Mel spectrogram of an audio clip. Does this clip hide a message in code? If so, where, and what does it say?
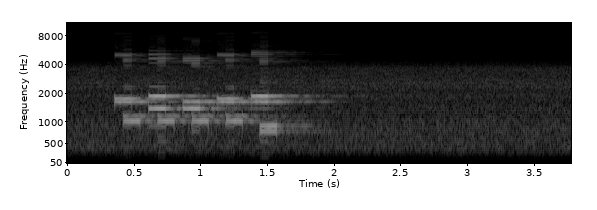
Yes: multi-frequency trunk signalling (R2, with the far end's replies) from 0.4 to 1.6 s, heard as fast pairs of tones, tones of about 130 ms, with hum and room echo. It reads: 67269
